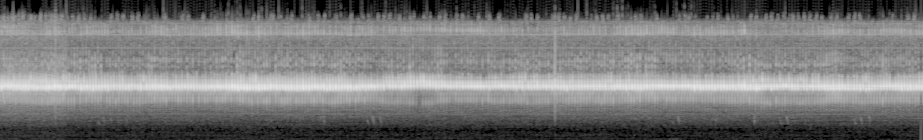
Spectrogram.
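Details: In the dunes of Den Helder, a common grasshopper warbler reels without pause, a high, dry, insect-like trill held at one pitch.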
